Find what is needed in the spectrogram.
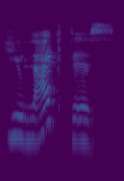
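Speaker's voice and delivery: slow, low, hushed question; drawn-out soft murmur of awe; breathed in awe. A narrator's reading. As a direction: breathe it out softly, wonderstruck. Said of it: "Harry breathed out in awe".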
